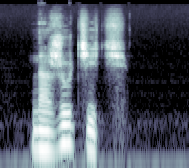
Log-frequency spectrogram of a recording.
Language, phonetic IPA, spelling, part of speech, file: Polish, [naˈʒut͡ɕit͡ɕ], narzucić, verb, Pl-narzucić.ogg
